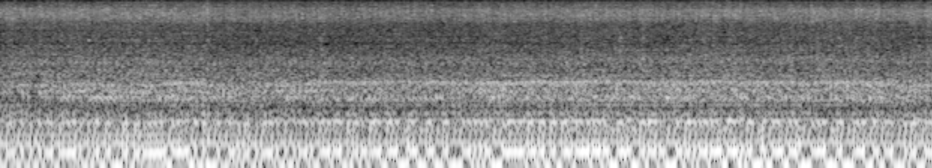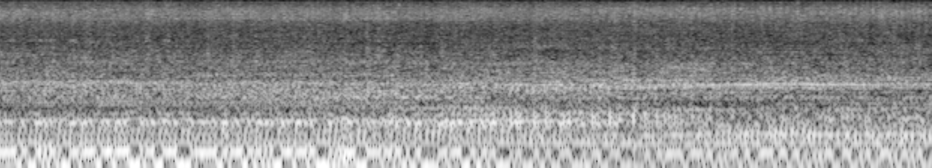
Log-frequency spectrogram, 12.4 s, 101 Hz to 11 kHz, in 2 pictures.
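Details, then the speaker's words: Free trash-find Briggs & Stratton 16HP opposed twin (valve unstuck, flushed, added carb) on a Murray garden tractor: a loud chug that wavers and stumbles, surging lean. It runs better on choke. Owner thinks the carb's missing Welsh plug is the cause. "I figured out why it's not running so good. Apparently it's missing the Welsh plug, I think. Whatever goes in there, it was missing. So that's why it's not running right."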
